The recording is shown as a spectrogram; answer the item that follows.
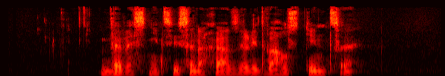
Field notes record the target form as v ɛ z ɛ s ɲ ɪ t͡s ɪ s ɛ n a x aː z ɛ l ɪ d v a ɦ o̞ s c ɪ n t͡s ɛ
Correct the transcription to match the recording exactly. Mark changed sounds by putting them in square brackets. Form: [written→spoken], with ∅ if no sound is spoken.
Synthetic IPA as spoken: v ɛ [z→v] ɛ s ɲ ɪ t͡s ɪ s ɛ n a x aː z ɛ l ɪ d v a ɦ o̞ s c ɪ n t͡s ɛ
